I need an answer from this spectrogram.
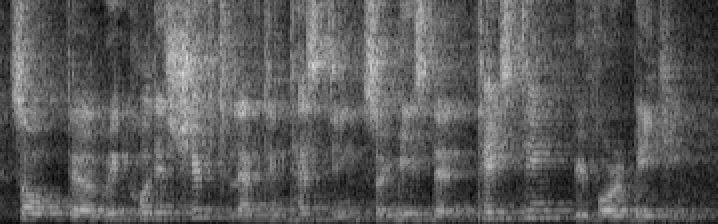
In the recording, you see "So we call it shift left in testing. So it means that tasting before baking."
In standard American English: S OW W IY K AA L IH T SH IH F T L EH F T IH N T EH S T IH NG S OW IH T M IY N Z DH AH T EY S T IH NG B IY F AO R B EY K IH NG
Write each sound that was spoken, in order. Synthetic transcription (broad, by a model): S OW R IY K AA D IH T SH IH F T L EH F T IH N T EH S T IH NG S OW IH T M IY N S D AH T EY S T IH NG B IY F AO R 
